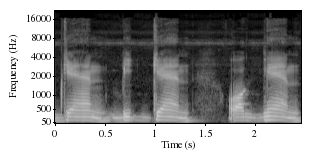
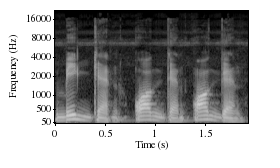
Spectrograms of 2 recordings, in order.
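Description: First: জ্ঞান and বিজ্ঞান said slowly with an extra j-phola sound; বিজ্ঞান drawn out as bigyan, adding a j that should not be there; wrong Bengali pronunciation. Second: বিজ্ঞান said as biggan, with a doubled g and no j sound; অজ্ঞান said oggan, with the জ dropped after the nasal; correct Bengali pronunciation. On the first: Teacher demonstrates the common mistake in বিজ্ঞান to students, slowly. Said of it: "অতিরিক্ত জ ফলা এর সঙ্গে উচ্চারণ করছি".

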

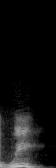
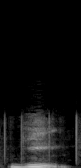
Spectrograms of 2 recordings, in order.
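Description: First: "wi" as a w glide into i; U sounded in "wi". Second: "gui" as hard g straight into i; silent U in "gui". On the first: Teacher shows the unwanted reading, "wi" with sounded U. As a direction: say "wi" with the U fully heard. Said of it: "yo no la estoy pronunciando". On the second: Teacher shows students the right reading, "gui" with silent U. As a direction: say "gui" with no w glide. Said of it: "Estoy diciendo gue". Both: Shown as a demonstration.

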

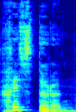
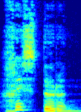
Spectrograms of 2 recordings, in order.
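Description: Both takes have the same delivery.

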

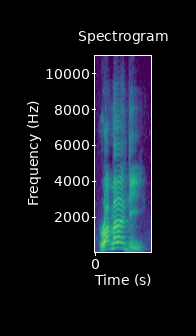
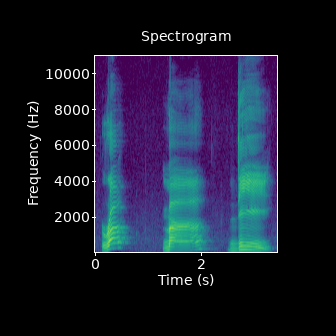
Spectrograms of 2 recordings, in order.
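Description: First: Said in the usual way. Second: "ramadi" as ra, ma, di with pauses; syllable by syllable. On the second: Shown as a demonstration. Teacher cutting the word into three, syllable by syllable. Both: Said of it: "three syllables".

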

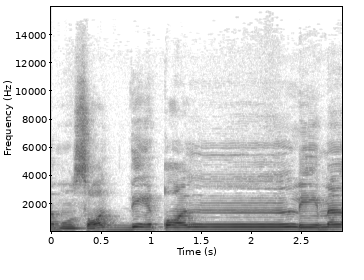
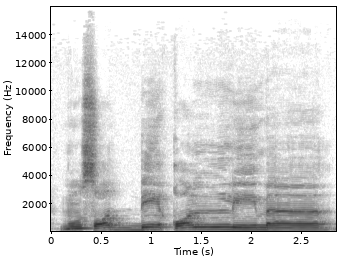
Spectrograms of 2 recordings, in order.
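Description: First: مصدقا لما with the joining l dragged too long; wrongly over-long lām. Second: مصدقا لما slow, n gone into doubled l; merge without nasal. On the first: Teacher warns don't lengthen it, wrongly drawn-out lām. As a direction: overstretch the l between مصدقا and لما. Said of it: "هذا خطأ". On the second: Teacher models the rule, slow merge without nasal. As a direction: join مصدقا لما on a clean double lām. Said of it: "إدغام بغير غنة". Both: Shown as a demonstration.

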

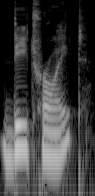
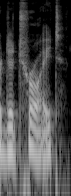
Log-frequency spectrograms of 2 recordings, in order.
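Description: First: "Detroit" as DEE-troit; dialect pronunciation. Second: Said in the usual way. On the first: Shown as a demonstration. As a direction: stress the first syllable of "Detroit", with a long ee. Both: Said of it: "three words that tripped me up".

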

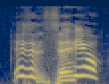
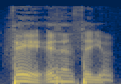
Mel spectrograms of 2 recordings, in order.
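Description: First: Very high falsetto question; cartoonish girl's voice, incredulous; incredulous girl friend. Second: Said in the usual way. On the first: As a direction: squeak it in put-on disbelief. Girl reacts to coal.

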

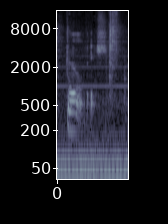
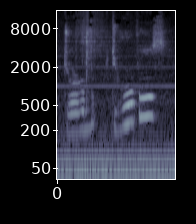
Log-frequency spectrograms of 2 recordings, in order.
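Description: First: Trying "Adorables" with an or sound, as in "DOR-uh-bulls"; soft "Adorables", first syllable like "door"; unsure pronunciation. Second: Trying "Adorables" with an oo sound, as in "Doo-rables"; soft, questioning "Adorables", first vowel turned to oo; unsure pronunciation. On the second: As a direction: say "Adorables" tentatively as "DOO-ruh-bulls", softly. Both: Shown as a demonstration. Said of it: "How do you say it?".

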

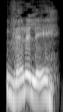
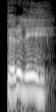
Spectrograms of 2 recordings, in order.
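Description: First: Put-on tearful old king. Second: Put-on high, trembling old king, near tears; tearful old king. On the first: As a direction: let the second one sink into a sniff. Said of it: "he gave a deep sniff". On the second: Old king moved to tears by praise of his son. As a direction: choke the word out as he fights tears. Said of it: "Edward's lips trembled". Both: A narrator's reading.

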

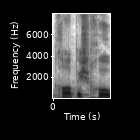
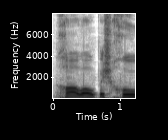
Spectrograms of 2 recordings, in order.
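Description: First: Said in the usual way. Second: Long, held final খু; elongated vowel. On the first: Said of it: "এটা স্বাভাবিক উচ্চারণ হরকতের". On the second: Shown as a demonstration. Teacher repeating kha for students, খু held long. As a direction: stretch the vowel in খু. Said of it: "মদের সাথে টেনে উচ্চারণ করেন".

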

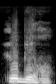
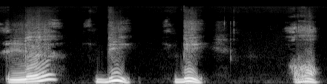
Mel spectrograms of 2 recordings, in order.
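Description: First: Said in the usual way. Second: لو بي-، بي-، رو broken into slow separate syllables; split into syllables. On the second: Shown as a demonstration. Teacher breaking the word into syllables for learners. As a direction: spell out لو بيرو beat by beat, very slowly. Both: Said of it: "إذا نتكلم عن المكتب".

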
